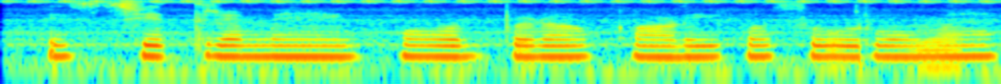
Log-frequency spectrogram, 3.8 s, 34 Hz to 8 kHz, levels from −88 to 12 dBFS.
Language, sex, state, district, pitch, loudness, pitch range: Hindi, female, Chhattisgarh, Raipur, 210 Hz, -14 LUFS, 205-210 Hz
